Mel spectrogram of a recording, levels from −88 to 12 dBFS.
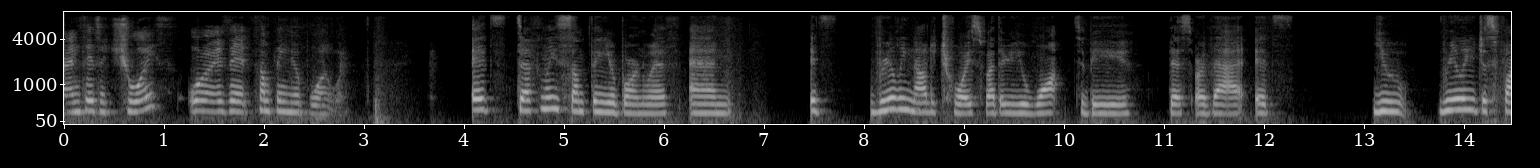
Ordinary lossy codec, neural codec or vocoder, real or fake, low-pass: AAC, 32 kbps; none; real; 7.2 kHz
